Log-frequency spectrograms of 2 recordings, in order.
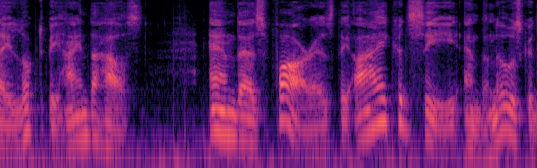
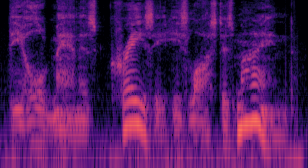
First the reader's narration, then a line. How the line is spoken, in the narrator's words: The people whispered among themselves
